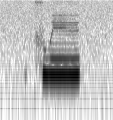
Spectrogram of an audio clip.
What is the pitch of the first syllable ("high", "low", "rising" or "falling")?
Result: high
